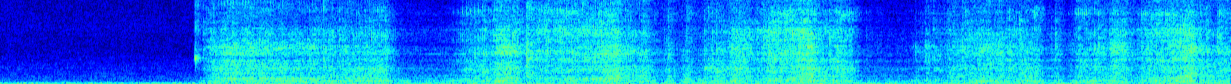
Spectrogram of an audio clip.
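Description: A small electric motor mounted on a spinning wooden platform switches on about a second in and runs with a steady rasping whir.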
